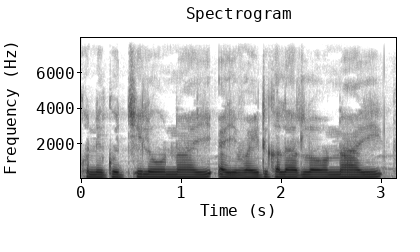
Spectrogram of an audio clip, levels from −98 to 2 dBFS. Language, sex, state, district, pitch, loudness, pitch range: Telugu, male, Telangana, Mahabubabad, 135 Hz, -14 LUFS, 130-140 Hz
